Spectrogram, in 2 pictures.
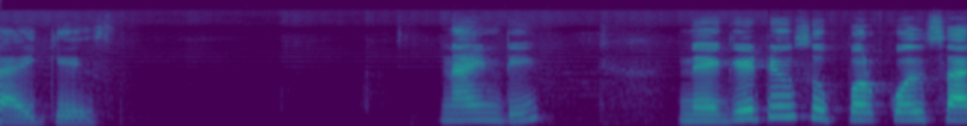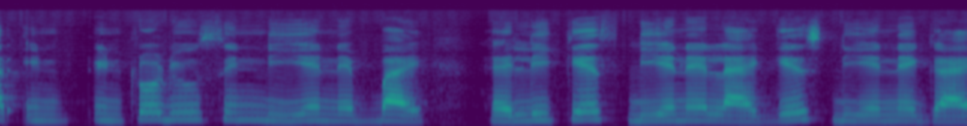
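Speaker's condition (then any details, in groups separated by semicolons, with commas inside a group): No condition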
